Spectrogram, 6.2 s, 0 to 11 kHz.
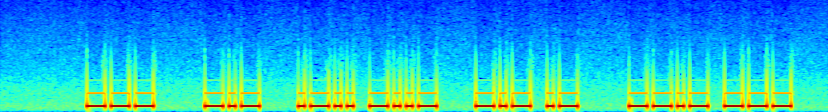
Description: Morse code (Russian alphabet), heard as a keyed tone, hand-sent with a paddle, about 26 wpm, 630 Hz. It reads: О К ЛЬ КА ЩО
